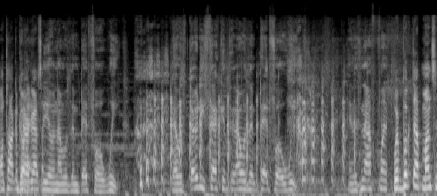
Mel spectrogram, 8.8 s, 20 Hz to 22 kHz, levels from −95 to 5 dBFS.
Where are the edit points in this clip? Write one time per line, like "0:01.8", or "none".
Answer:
0:00.8
0:07.7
